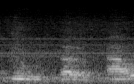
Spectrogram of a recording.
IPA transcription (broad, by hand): uː, əʊ, aʊ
